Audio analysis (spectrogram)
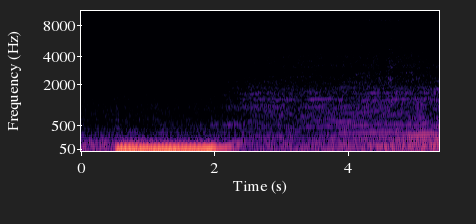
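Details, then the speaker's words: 2004 Chevrolet Trailblazer on a normal-road test drive: brief low engine surge, then even road rumble with no hum, growl or grinding from the wheel; the front hub is quiet, and the clunk appears only over bumps. "but driving normal on the road like this it doesn't make any noise"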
